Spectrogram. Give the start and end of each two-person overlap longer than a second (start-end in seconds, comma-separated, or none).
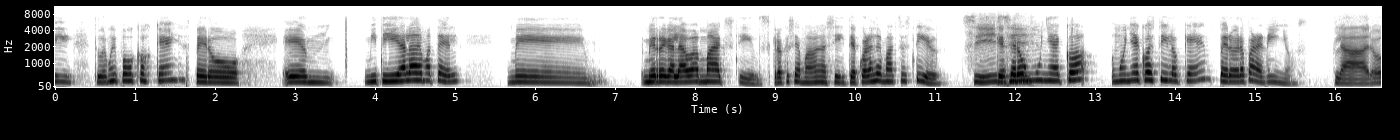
none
